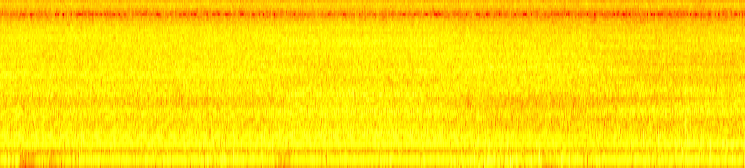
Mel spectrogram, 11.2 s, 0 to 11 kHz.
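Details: Rebuilt Triumph Spitfire 1500 engine (FM125586UE), crank turned, many new parts, compression 190–210 psi, oil pressure 80 psi cold, ≥47 psi hot. It runs steady and even through an open exhaust with no muffler, under a rapid fuel-pump tick. Normal healthy running.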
